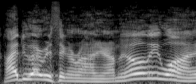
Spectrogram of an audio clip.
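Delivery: fast, high, loud martyr's whine; self-pity.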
